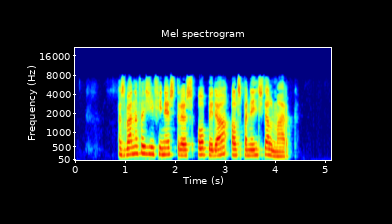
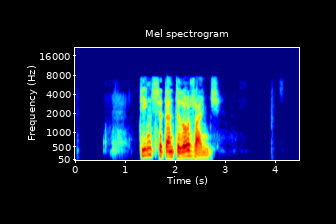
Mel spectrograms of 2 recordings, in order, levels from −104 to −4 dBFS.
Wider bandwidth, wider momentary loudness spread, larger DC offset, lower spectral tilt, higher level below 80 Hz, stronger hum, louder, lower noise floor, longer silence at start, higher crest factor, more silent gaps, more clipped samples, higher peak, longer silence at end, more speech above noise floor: first, 8 kHz vs 7.2 kHz; second, 6 LU vs 14 LU; neither; second, -4 dB/octave vs -7 dB/octave; about the same, -62 dBFS vs -64 dBFS; neither; second, -19 LUFS vs -16 LUFS; second, -73 dBFS vs -87 dBFS; second, 0.9 s vs 1.35 s; about the same, 18 dB vs 18 dB; neither; neither; about the same, -2 dBFS vs -2 dBFS; second, 0.85 s vs 1.8 s; second, 54 dB vs 72 dB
